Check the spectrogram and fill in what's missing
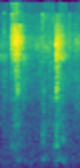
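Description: Dime-sized hail during an April storm in West Tennessee, heard as two sharp close ticks of stones striking a hard surface about half a second apart, with a soft background hiss between them.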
